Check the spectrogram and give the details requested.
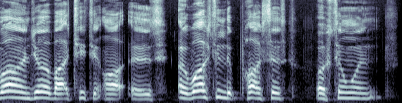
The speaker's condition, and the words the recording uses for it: Cerebral palsy. So it also affect my speaking, my walking, my hands.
